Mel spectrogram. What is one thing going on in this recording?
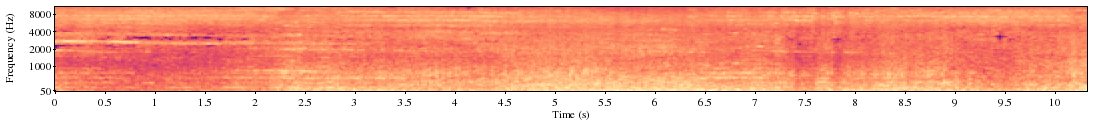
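Metal screeches and squeals from the passing railcars.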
